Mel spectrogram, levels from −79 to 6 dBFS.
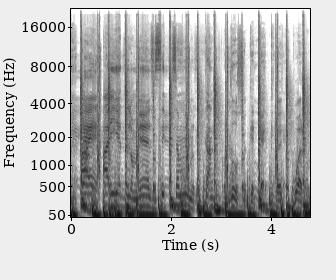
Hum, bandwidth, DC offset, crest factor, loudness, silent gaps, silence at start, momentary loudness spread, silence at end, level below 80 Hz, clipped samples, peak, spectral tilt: none; over 20 kHz; under 0.1%; 6 dB; -7 LUFS; none; 0 s; 3 LU; 0 s; -8 dBFS; 4%; 0 dBFS; -4 dB/octave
